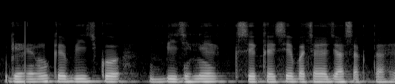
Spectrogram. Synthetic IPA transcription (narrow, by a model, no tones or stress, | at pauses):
ɡɛɦɾõkebiːt͡ʃko | biːd͡ʒʱnesekɛːsebət͡ʃaːjad͡ʒasəkt̪aɦɛː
